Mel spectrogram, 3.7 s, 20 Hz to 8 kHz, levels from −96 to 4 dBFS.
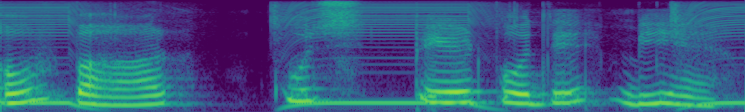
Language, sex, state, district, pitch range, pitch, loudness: Hindi, female, Uttar Pradesh, Saharanpur, 240-280 Hz, 265 Hz, -17 LUFS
